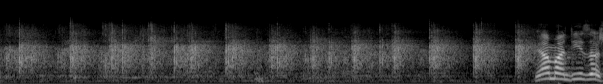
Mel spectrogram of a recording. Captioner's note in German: Beifall bei der CDU und der FDP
